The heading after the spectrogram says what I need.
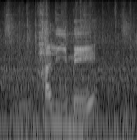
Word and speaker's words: Kpalimé: It's called Kpalimé. We don't really pronounce the K.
